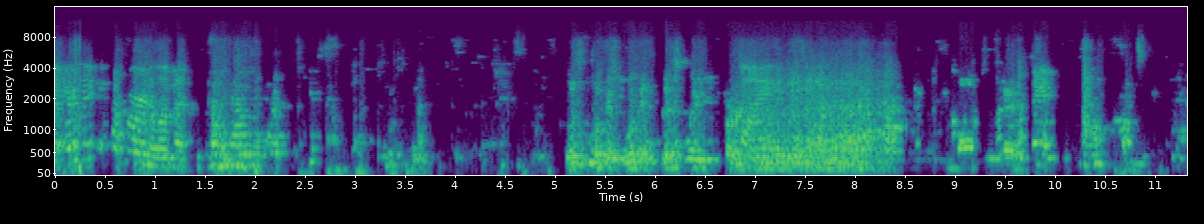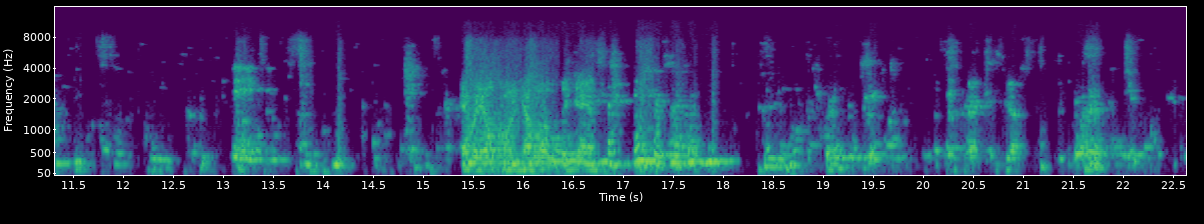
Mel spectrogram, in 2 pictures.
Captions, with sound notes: - Okay, everybody can come forward a little bit. - Just look at this way first. - Fine. (everyone laughs) - Anyone else wanna hop up, they can. Yeah, go ahead.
